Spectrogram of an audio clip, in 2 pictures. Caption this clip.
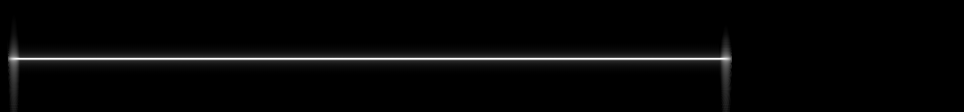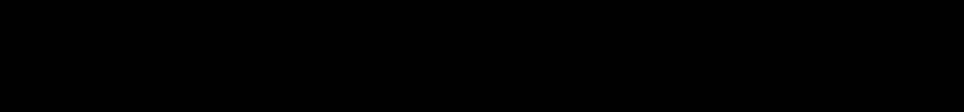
A constant beep is heard non stop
